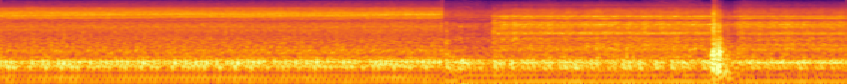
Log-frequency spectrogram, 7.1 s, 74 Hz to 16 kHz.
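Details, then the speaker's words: 1993 Acura NSX, 3.5 L stroker twin-turbo engine: steady tick-over with a busy mechanical rattle underneath, the usual twin-disc clutch chatter; normal, nothing wrong. "So, you can hear the clutch making all kinds of noise. Twin disc. Pretty normal for these things."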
